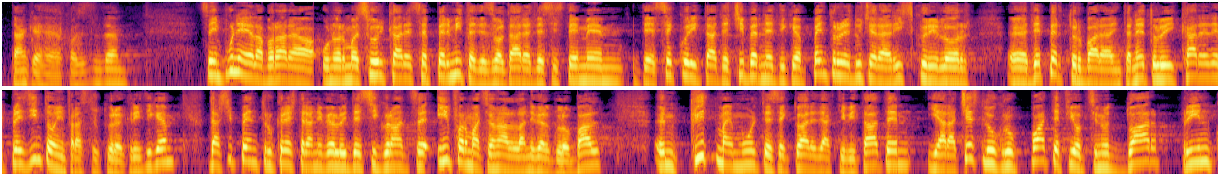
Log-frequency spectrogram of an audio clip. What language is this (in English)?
Romanian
